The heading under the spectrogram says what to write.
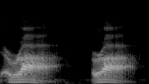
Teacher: It's pronounced with a contact between the tongue and the space just behind the alveolar ridge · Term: post-alveolar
